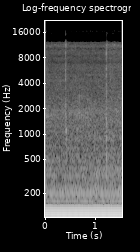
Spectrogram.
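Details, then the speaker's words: Jeep WJ 4.0 after a throttle body shaft O-ring repair for an air leak (P0171) and exhaust replacement from the catalytic converter back; the engine light went off. A deep, steady, throaty exhaust rumble at idle, smooth with no hiss. Normal idle. "to run for a few minutes you can hear it got a good actually it's got a really good nice throaty sound really strong"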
